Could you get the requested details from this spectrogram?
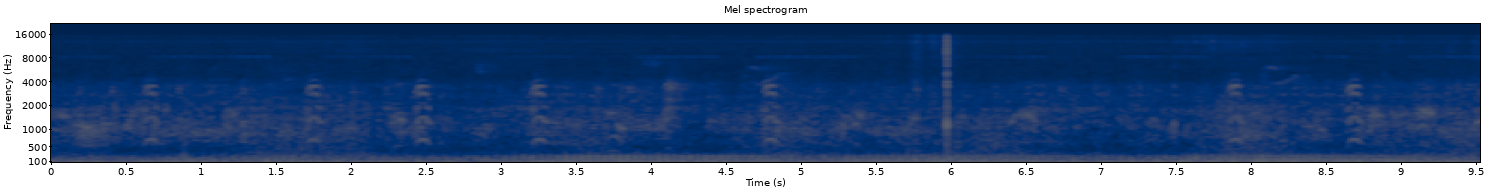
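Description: Pied stilt giving repeated short, nasal yapping notes, several birds calling in loose succession, over a steady low rumble of wind or distant traffic.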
